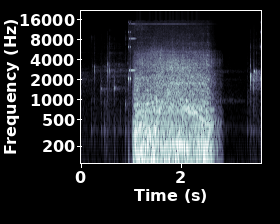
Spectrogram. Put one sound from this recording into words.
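A creature lets out a loud, harsh roar.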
